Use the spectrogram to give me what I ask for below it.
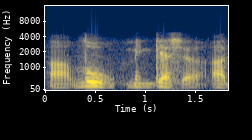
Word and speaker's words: Lull Mengesha: Again, the only black student author, Lull Mengesha. Did I say it correctly? You got it.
